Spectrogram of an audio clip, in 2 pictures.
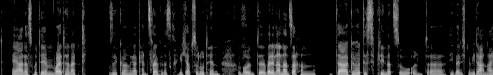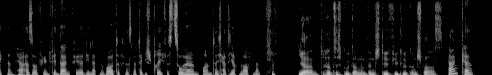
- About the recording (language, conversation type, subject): German, advice, Wie finde ich Motivation, um Hobbys regelmäßig in meinen Alltag einzubauen?
- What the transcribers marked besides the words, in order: chuckle; chuckle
